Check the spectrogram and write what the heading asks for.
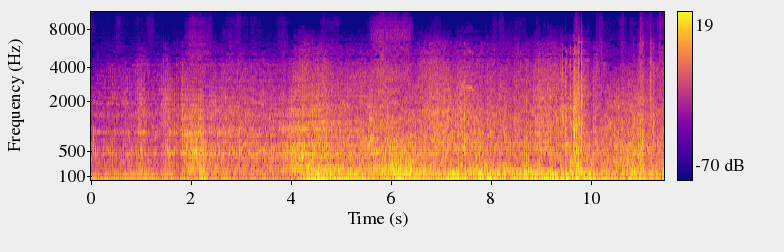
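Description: Helicopter rotor and engine noise, becoming much louder and heavier about four seconds in, with a sharp crack near the end.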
